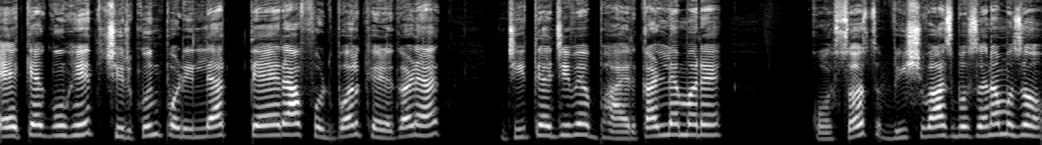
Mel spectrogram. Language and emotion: Goan Konkani, surprised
